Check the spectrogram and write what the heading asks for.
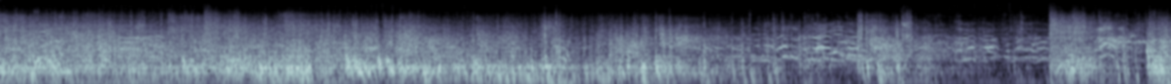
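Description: Film battle soundtrack: dense rifle and machine-gun fire with men shouting and yelling, as a mounted charge clashes with infantry. The firing is thickest in the first half and thins somewhat near the end.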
